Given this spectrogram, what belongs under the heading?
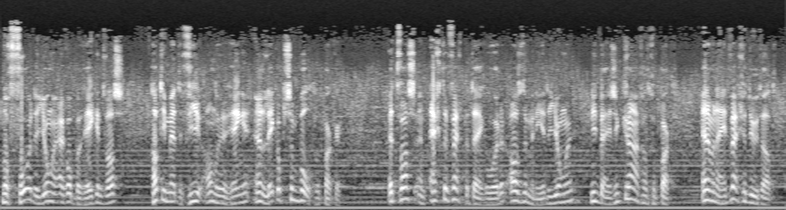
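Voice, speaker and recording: A man's voice: on the high side, expressive, fast talker, faint music behind. A man reading scripted storybook narration as the narrator of a radio play.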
